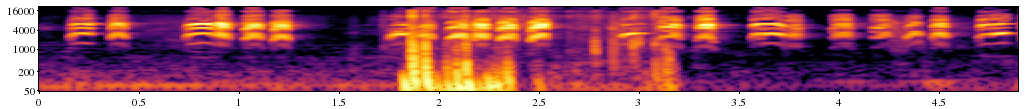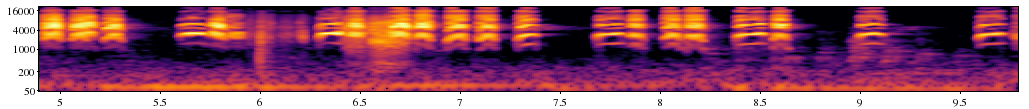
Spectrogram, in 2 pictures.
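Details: Sooty-headed bulbul giving lively gacor song: steady bright chirp runs, with a loud low thump or handling knock around two to three seconds.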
